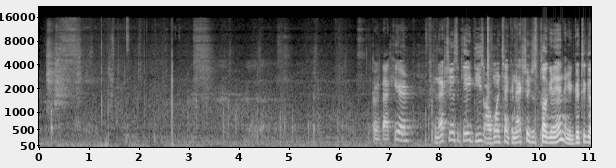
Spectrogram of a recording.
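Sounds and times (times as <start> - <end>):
soft rustles: 0.2 - 6.7.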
